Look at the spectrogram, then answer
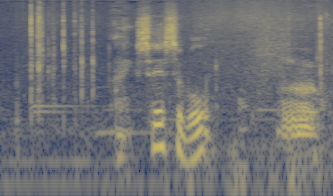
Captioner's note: groans with effort!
